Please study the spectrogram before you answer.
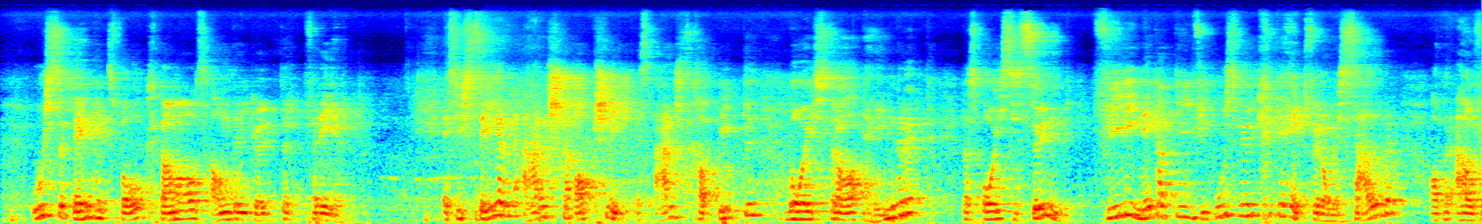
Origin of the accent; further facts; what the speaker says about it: Sarmenstorf, Aargau, Switzerland; Andere Dörfer in der Region, wie zum Beispiel Gonteschwil, Tiefental oder Sarmensdorf, wo ich aufgewachsen bin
